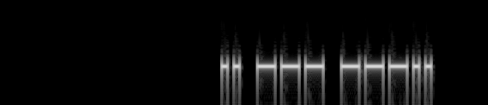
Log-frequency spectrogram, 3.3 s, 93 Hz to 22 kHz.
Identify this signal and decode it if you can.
Morse code, heard as a keyed tone, about 31 wpm, 700 Hz. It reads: IO8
